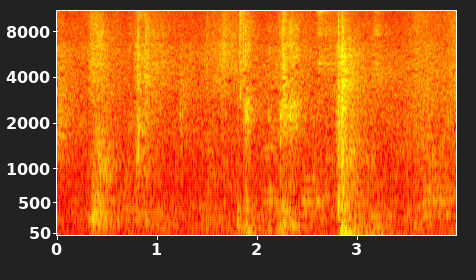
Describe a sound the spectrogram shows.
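A microphone knocks and clunks as it is handled on a table.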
